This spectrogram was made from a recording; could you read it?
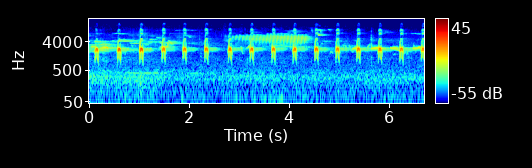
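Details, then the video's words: Squirrel cuckoo filmed in Costa Rica during 2021 trips: loud, abrupt notes repeated at a steady pace of about two per second, fifteen in all, with a brief high insect buzz in the middle. "CUCO ARDILLA COMÚN"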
